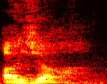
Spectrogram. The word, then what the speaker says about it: Aja: I think it's called Aja. It's not like Donald Trump then. Aja, I think it's pronounced.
